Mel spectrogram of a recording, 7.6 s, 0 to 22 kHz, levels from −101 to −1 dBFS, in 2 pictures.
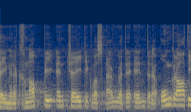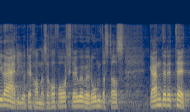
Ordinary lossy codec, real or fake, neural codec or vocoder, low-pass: none; fake; vocoder, 22.05 kHz, 80 mel bands, WaveNeXt; 9.9 kHz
